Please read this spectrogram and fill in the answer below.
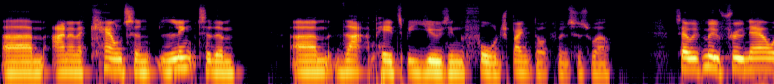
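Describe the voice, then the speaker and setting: A man with a southern English accent, fairly high in pitch, fairly quick and monotone with flat intonation, on a very clean recording with a silent background. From southern England, Bournemouth. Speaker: former police officer turned online campaigner. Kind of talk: screen-share video monologue. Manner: fast; hesitant with fillers.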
